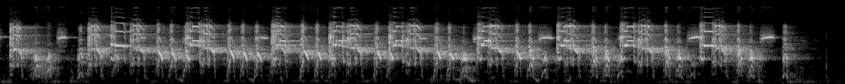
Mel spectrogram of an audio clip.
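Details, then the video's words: Grey francolin call: harsh, rasping squawks repeated in a fast, steady rhythm for almost eight seconds, rising and falling in loudness, with a few thin whistled notes mixed in, ending abruptly. "Dakni Teetar ki Mast Awaaz | Teetar ki awaaz"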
